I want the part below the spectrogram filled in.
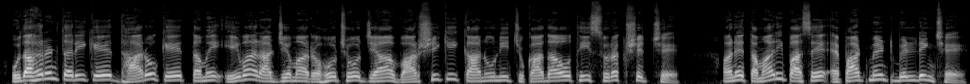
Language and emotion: Gujarati, neutral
